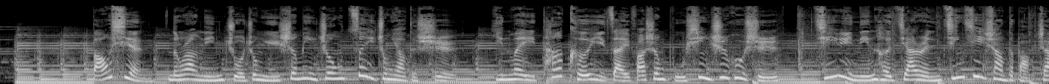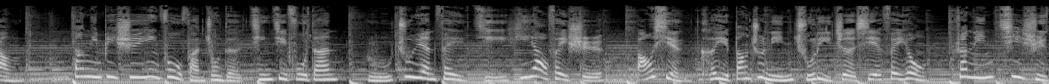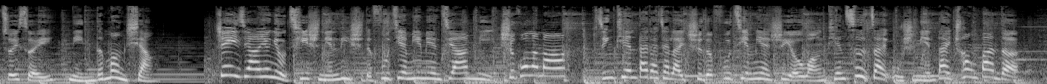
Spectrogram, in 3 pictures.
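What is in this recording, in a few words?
Chinese Malaysia, female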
